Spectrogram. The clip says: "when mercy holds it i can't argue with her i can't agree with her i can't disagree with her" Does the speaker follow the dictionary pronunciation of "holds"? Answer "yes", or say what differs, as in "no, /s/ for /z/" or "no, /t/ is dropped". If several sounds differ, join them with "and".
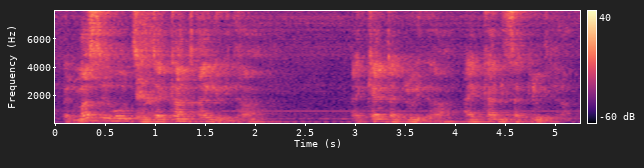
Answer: no, /l/ is dropped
